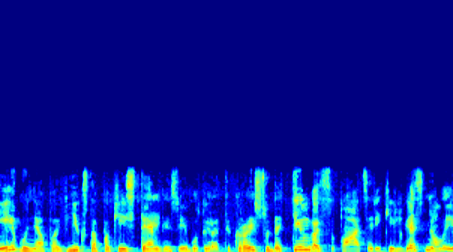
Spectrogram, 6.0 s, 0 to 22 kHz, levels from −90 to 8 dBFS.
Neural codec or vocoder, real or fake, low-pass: none; real; 7.2 kHz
